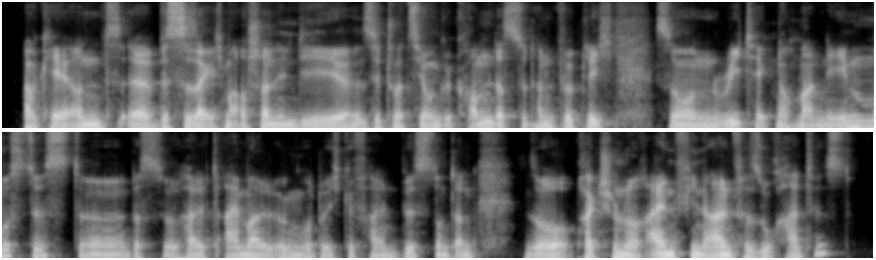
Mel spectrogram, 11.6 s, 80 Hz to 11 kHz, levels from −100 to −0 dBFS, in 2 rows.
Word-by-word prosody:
Okay 95 Hz, -, +2 dB
und, 95 Hz, +1 st, +2 dB
äh, 95 Hz, -1 st, +4 dB
bist 100 Hz, +2 st, +1 dB
du, 115 Hz, -, +3 dB
sage 95 Hz, -3 st, +4 dB
ich 90 Hz, -, -6 dB
mal, -, -, +2 dB
auch 100 Hz, -, -2 dB
schon 100 Hz, +1 st, +2 dB
in 95 Hz, 0 st, +1 dB
die 90 Hz, +2 st, +2 dB
Situation 95 Hz, -3 st, -2 dB
gekommen, 105 Hz, +5 st, -1 dB
dass 100 Hz, -1 st, +1 dB
du -, -, -4 dB
dann 95 Hz, 0 st, -2 dB
wirklich 105 Hz, 0 st, 0 dB, 0.3 s
so 100 Hz, -2 st, +1 dB
'n 90 Hz, -1 st, +1 dB
Retake 100 Hz, +2 st, 0 dB
nochmal 90 Hz, -2 st, 0 dB
nehmen 85 Hz, +9 st, 0 dB
musstest, 155 Hz, +4 st, -3 dB
äh, 100 Hz, -2 st, -2 dB
dass 90 Hz, +1 st, -8 dB
du 90 Hz, 0 st, -5 dB
halt 95 Hz, -1 st, -2 dB
einmal 95 Hz, 0 st, +2 dB
irgendwo 95 Hz, -1 st, -2 dB
durchgefallen 85 Hz, -3 st, -5 dB
bist -, -, -4 dB
und -, -, -2 dB
dann -, -, -2 dB, 0.3 s
so 90 Hz, -1 st, +2 dB
praktisch -, -, +1 dB
nur 105 Hz, -2 st, +4 dB
noch 90 Hz, -2 st, +2 dB
einen 105 Hz, -1 st, +5 dB
finalen 100 Hz, -1 st, +4 dB
Versuch 95 Hz, -2 st, -3 dB
hattest. 205 Hz, -, -4 dB
95 Hz, 215 wpm, -23 LUFS, 90-105 Hz, 0.3 s, einen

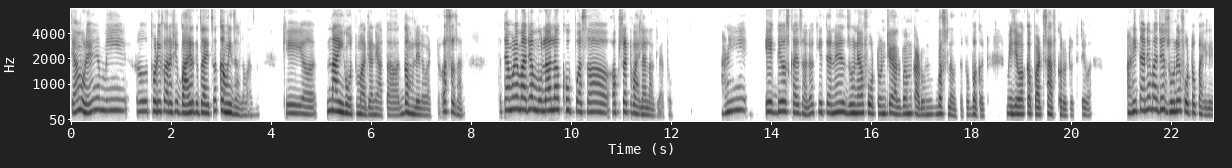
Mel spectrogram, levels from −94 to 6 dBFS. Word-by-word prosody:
त्यामुळे 265 Hz, +2 st, +1 dB
मी 295 Hz, 0 st, -4 dB, 0.2 s
अ, 255 Hz, -, -8 dB, 0.2 s
थोडी 270 Hz, -1 st, +3 dB
फार 260 Hz, -2 st, +2 dB
अशी 260 Hz, +2 st, -2 dB
बाहेर 230 Hz, +2 st, +5 dB
जायचं 230 Hz, +3 st, +1 dB
कमी 245 Hz, -4 st, +8 dB
झालं 180 Hz, -5 st, -6 dB
माझं, 165 Hz, 0 st, -19 dB, 0.5 s
की 225 Hz, 0 st, -4 dB, 0.2 s
अ, 190 Hz, -2 st, -5 dB, 0.3 s
नाही 275 Hz, -3 st, +7 dB
होत 205 Hz, -2 st, 0 dB
माझ्याने 185 Hz, -2 st, -3 dB
आता 165 Hz, 0 st, -9 dB, 0.2 s
दमलेलं 195 Hz, -8 st, +1 dB
वाटतं 165 Hz, -, -11 dB
असं 255 Hz, -1 st, -3 dB
झालं. 180 Hz, -6 st, -11 dB, 0.7 s
तर -, -, -14 dB
त्यामुळे 310 Hz, +2 st, +4 dB
माझ्या 320 Hz, 0 st, +5 dB
मुलाला 295 Hz, +1 st, +4 dB
खूप 280 Hz, -2 st, -3 dB
असा 255 Hz, 0 st, -2 dB, 0.4 s
अपसेट 250 Hz, 0 st, 0 dB
व्हायला 195 Hz, -4 st, -2 dB
लागला 165 Hz, -3 st, -11 dB
तो -, -, -23 dB, 1.1 s
आणि 290 Hz, +4 st, -2 dB, 0.4 s
एक 255 Hz, -2 st, +2 dB
दिवस 265 Hz, 0 st, +1 dB
काय 230 Hz, -2 st, -1 dB
झालं, 205 Hz, 0 st, -5 dB
की 250 Hz, -, -2 dB
त्याने 240 Hz, +2 st, +2 dB
जुन्या 225 Hz, 0 st, +4 dB
फोटोंचे 210 Hz, -1 st, -1 dB
अल्बम 205 Hz, 0 st, -1 dB
काढून 185 Hz, -1 st, -3 dB
बसला 205 Hz, -4 st, -2 dB
होता 155 Hz, -3 st, -14 dB
तो -, -, -7 dB
बघत. 175 Hz, -5 st, -5 dB, 0.4 s
मी 205 Hz, -1 st, 0 dB
जेव्हा 195 Hz, -1 st, +2 dB
कपाट 190 Hz, -3 st, +1 dB
साफ 195 Hz, -4 st, 0 dB
करत 170 Hz, -3 st, -5 dB
होते 165 Hz, -, -18 dB
तेव्हा 170 Hz, -3 st, -10 dB, 0.8 s
आणि 255 Hz, +4 st, +3 dB
त्याने 295 Hz, +2 st, +1 dB
माझे 315 Hz, -1 st, +2 dB
जुने 260 Hz, +1 st, +3 dB
फोटो 240 Hz, -4 st, 0 dB
पाहिले. 175 Hz, -4 st, -5 dB
230 Hz, 155 wpm, -23 LUFS, 190-270 Hz, 1.1 s, कमी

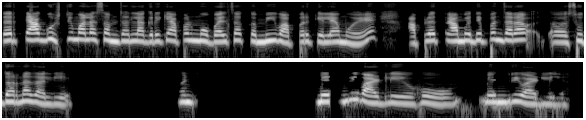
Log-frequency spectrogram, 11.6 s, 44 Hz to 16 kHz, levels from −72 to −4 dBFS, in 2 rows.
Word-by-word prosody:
तर 285 Hz, 0 st, +2 dB
त्या 300 Hz, -1 st, +9 dB
गोष्टी 330 Hz, 0 st, -1 dB
मला 315 Hz, -1 st, +3 dB
समजायला 270 Hz, -2 st, +1 dB
लागले 260 Hz, -1 st, 0 dB
की 295 Hz, -, -1 dB
आपण 285 Hz, +2 st, 0 dB
मोबाईलचा 255 Hz, +1 st, +1 dB
कमी 260 Hz, +2 st, +3 dB
वापर 250 Hz, 0 st, 0 dB
केल्यामुळे 240 Hz, -2 st, 0 dB, 0.4 s
आपलं 270 Hz, +7 st, 0 dB
त्यामध्ये 275 Hz, +1 st, +3 dB
पण 320 Hz, -2 st, +1 dB
जरा 300 Hz, +1 st, +3 dB, 0.2 s
अ, 235 Hz, 0 st, -3 dB
सुधारणा 260 Hz, -1 st, +1 dB
झाली 200 Hz, -5 st, -3 dB
आहे. -, -, -10 dB, 1.1 s
म्हणजे 245 Hz, -1 st, +1 dB, 1.2 s
मेमरी 260 Hz, +4 st, +1 dB
वाढली 225 Hz, -2 st, +2 dB
आहे. 205 Hz, -, -4 dB
हो, 225 Hz, +3 st, -4 dB, 0.5 s
मेमरी 245 Hz, +1 st, +1 dB
वाढली 195 Hz, -4 st, -2 dB
आहे. 185 Hz, -, -14 dB
255 Hz, 145 wpm, -23 LUFS, 235-280 Hz, 1.2 s, त्या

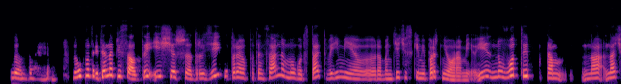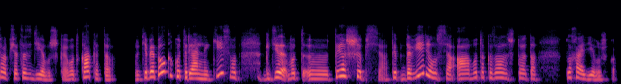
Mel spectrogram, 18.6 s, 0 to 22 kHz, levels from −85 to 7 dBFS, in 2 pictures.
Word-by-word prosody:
Да. 215 Hz, -2 st, +2 dB, 0.8 s
Ну 230 Hz, -, +1 dB
вот 280 Hz, -, +6 dB
смотри, 285 Hz, -9 st, +3 dB
ты 260 Hz, -, +6 dB
написал: 275 Hz, -, +5 dB
ты 265 Hz, -, +1 dB
ищешь, 265 Hz, -5 st, 0 dB
э, 190 Hz, -3 st, +2 dB
друзей, 195 Hz, -, -2 dB
которые 225 Hz, -5 st, -2 dB
потенциально 215 Hz, -, -2 dB
могут 200 Hz, -6 st, -3 dB
стать 240 Hz, +8 st, 0 dB
твоими, 205 Hz, +2 st, -4 dB
э, 170 Hz, -1 st, -3 dB
романтическими 200 Hz, +4 st, -5 dB
партнерами. 175 Hz, -, 0 dB
И 250 Hz, -, -2 dB
ну 245 Hz, +2 st, -1 dB
вот, 310 Hz, +7 st, +4 dB
ты 285 Hz, 0 st, +3 dB, 0.2 s
там 200 Hz, -4 st, 0 dB, 0.2 s
на 200 Hz, +4 st, -1 dB
начал 230 Hz, +2 st, +1 dB
общаться 205 Hz, 0 st, -2 dB
с 195 Hz, -, -9 dB
девушкой. 165 Hz, -4 st, -4 dB
Вот 175 Hz, +1 st, -5 dB
как 245 Hz, -4 st, +4 dB
это? 155 Hz, -3 st, -6 dB, 0.3 s
У 160 Hz, -, -8 dB
тебя 225 Hz, +10 st, +4 dB
был 450 Hz, +7 st, +6 dB
какой-то 265 Hz, -, 0 dB
реальный 190 Hz, -4 st, +3 dB
кейс, 330 Hz, -, -2 dB
вот 225 Hz, -1 st, -3 dB, 0.3 s
где 185 Hz, +7 st, +4 dB
вот, 205 Hz, +2 st, -4 dB
э, 175 Hz, 0 st, -2 dB
ты 280 Hz, +3 st, +3 dB
ошибся, 270 Hz, -, 0 dB
ты 225 Hz, -, 0 dB
п 195 Hz, -, -16 dB
доверился, 205 Hz, -, +1 dB
а 190 Hz, +2 st, +2 dB
вот 220 Hz, +3 st, -6 dB
оказалось, 220 Hz, -3 st, -3 dB
что 205 Hz, -, -8 dB
это 180 Hz, -4 st, -7 dB, 0.4 s
плохая 225 Hz, -5 st, 0 dB
девушка? 155 Hz, -1 st, -5 dB
210 Hz, 170 wpm, -24 LUFS, 180-245 Hz, 0.8 s, вот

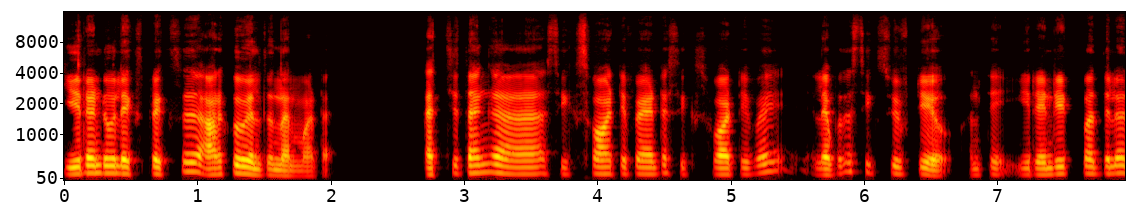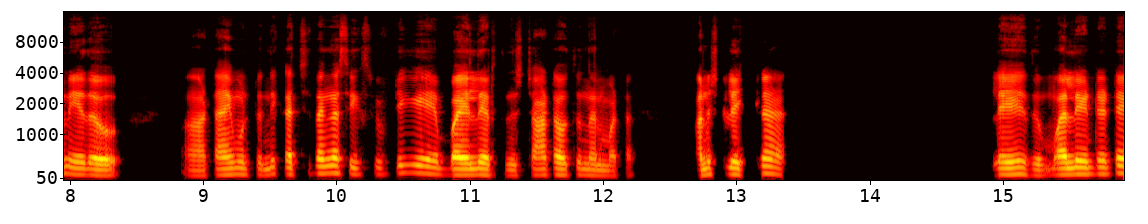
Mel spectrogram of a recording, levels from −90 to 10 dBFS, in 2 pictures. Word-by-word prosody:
Kirandul 160 Hz, +2 st, +5 dB
express 150 Hz, +8 st, -3 dB, 0.2 s
Araku 140 Hz, +5 st, +2 dB
వెళ్తుందన్నమాట. 110 Hz, -6 st, 0 dB, 0.8 s
ఖచ్చితంగా 165 Hz, +4 st, +1 dB, 0.4 s
6:45 145 Hz, +1 st, -1 dB
అంటే 165 Hz, +4 st, -10 dB
6:45 135 Hz, +6 st, -2 dB, 0.3 s
లేకపోతే 155 Hz, +9 st, -1 dB
సిక్స్ 175 Hz, -, -19 dB
ఫిఫ్టీయో, 140 Hz, -5 st, 0 dB, 0.2 s
అంతే 125 Hz, +2 st, -12 dB, 0.2 s
ఈ 130 Hz, -, -7 dB
రెండిటి 150 Hz, +3 st, -1 dB
మధ్యలోనే 155 Hz, 0 st, -1 dB
ఏదో 120 Hz, -2 st, +5 dB, 0.7 s
ఆహ్, 110 Hz, 0 st, -4 dB
టైముంటుంది. 130 Hz, 0 st, -2 dB
ఖచ్చితంగా 155 Hz, +3 st, +1 dB
6:50కి 140 Hz, +5 st, -7 dB, 0.2 s
బయలుదేరుతుంది. 125 Hz, -2 st, +5 dB
స్టార్ట్ 125 Hz, +2 st, -2 dB
అవుతుందన్నమాట. 120 Hz, -4 st, -5 dB, 0.6 s
మనుషులు 135 Hz, +2 st, -1 dB
ఎక్కినా 155 Hz, +3 st, -1 dB, 1.7 s
లేదు. 135 Hz, -2 st, +2 dB
మళ్ళీ 130 Hz, +2 st, +7 dB
ఏంటంటే, 145 Hz, +3 st, +1 dB
135 Hz, 105 wpm, -26 LUFS, 125-155 Hz, 1.7 s, మళ్ళీ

